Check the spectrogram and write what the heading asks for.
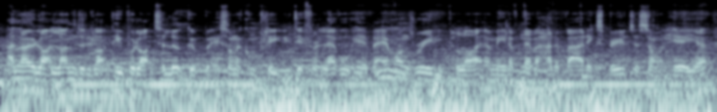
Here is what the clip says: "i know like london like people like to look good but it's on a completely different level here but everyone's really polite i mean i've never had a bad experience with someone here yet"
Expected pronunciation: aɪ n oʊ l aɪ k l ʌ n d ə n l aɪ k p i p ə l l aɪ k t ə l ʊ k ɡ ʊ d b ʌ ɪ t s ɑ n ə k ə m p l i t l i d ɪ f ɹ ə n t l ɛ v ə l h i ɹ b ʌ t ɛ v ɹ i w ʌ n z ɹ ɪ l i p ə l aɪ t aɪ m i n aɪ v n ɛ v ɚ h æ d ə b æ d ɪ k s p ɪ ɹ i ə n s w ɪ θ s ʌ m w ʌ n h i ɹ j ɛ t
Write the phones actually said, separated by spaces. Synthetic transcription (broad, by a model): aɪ n oʊ l aɪ k l ʌ n d ə n l aɪ k p i p ə l l aɪ k t ə l ʊ k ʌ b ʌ ɪ t s n ə k ə m p l i t l i d ɪ f ɹ ə n t l ɛ v ə l h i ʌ b ʌ t ɛ v ɹ i w ʌ n z ɹ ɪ l i p ə l aɪ t aɪ m i n aɪ v n ɛ v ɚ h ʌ d ə b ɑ d ɪ k s p ɪ ɹ i ə n s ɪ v s ʌ m w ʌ n h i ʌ j ɛ t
